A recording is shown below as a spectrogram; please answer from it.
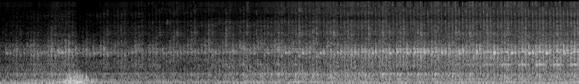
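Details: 1985 Mercedes 300D (W123) diesel, 18,000 miles, cold engine in warm weather after a brief glow plug cycle: catches quickly and settles into a steady, even cold-idle clatter, no misses or knocks; healthy.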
